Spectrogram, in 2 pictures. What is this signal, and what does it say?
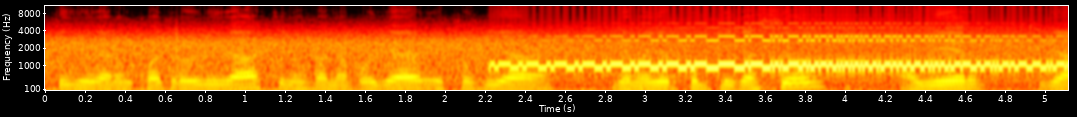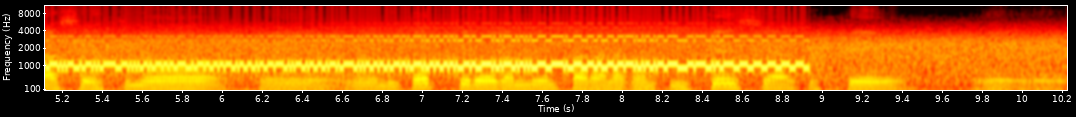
NAVTEX (SITOR-B), 100 baud, 170 Hz shift, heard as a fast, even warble, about 1000 Hz centre, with radio static and fading. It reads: NIE MIALABY ANI CHWILI SPOKOJU I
